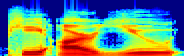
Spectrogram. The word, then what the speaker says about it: prueba: When it's pronounced quickly, the U almost seems to disappear, although it will always be slightly there.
